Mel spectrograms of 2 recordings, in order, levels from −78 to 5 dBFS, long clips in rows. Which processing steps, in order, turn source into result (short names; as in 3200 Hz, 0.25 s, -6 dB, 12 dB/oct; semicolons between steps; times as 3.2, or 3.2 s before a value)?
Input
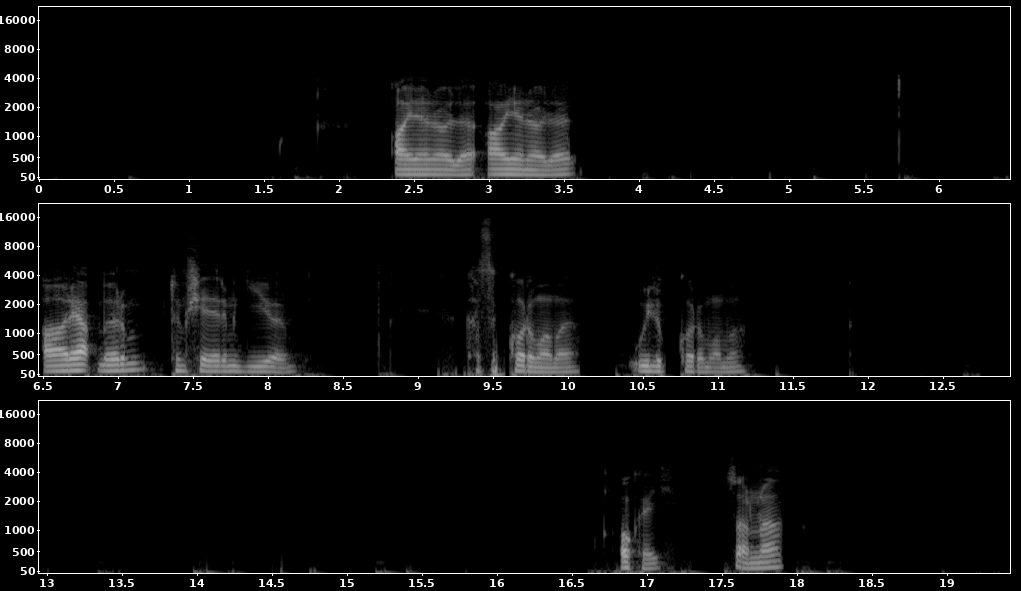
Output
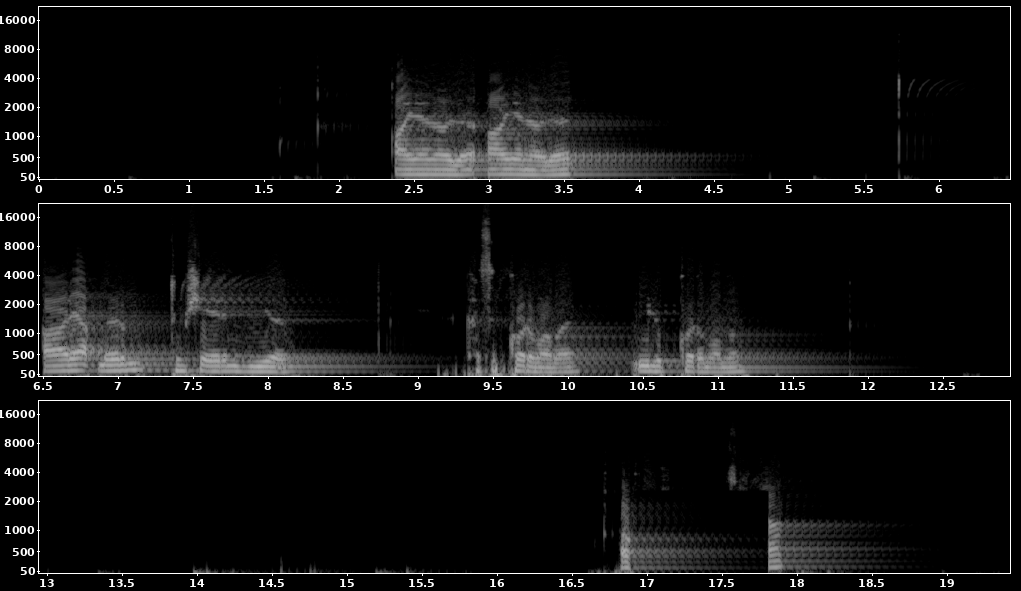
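spectral gate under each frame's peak -20 dB strong; sample leveller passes 2; limiter -19.5 dBFS, peak gain reduction 6.5 dB; 16.93–17.83 brick-wall FIR high-pass 2600 Hz; spring tank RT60 1.8 s, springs 53 ms, chirp 70 ms, DRR 12 dB; gain +1.5 dB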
